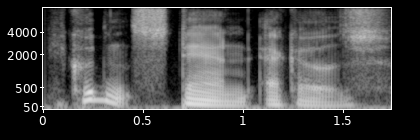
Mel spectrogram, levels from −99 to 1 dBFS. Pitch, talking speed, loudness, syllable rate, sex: 95 Hz, 140 wpm, -20 LUFS, 3.1 syllables/s, male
